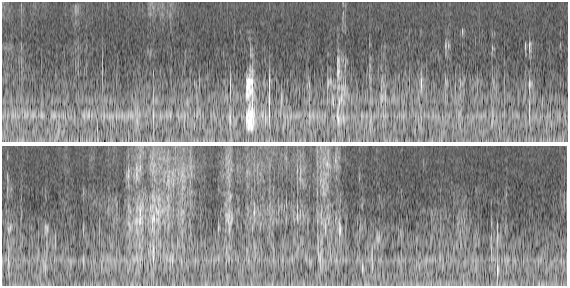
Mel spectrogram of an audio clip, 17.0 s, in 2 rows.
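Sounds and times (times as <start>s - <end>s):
mouth chewing wet clicks: 1.2s - 10.0s.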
